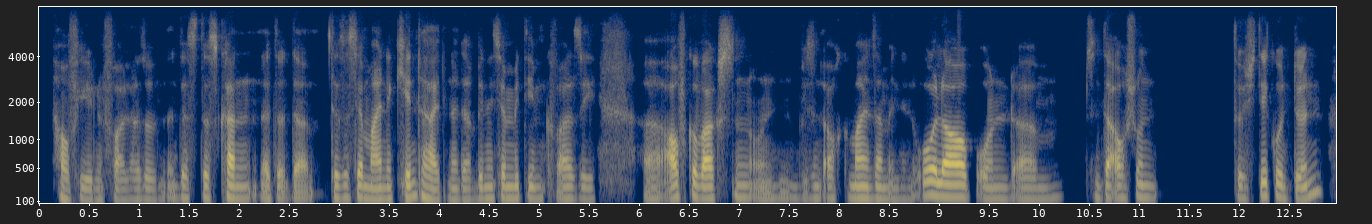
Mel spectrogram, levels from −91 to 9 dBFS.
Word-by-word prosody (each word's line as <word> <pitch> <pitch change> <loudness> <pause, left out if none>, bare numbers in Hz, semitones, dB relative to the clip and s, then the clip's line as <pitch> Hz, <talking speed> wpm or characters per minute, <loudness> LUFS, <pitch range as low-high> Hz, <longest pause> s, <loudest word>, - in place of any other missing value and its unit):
Auf - - -3
jeden 115 -1 -7
Fall. 115 0 -6
Also, 120 0 -8
das 130 +1 -9
das 135 -2 -3
kann 130 -2 +3
da - - -3
da 65 0 -4 0.2
das 135 -1 -4
ist 135 - -7
ja 140 - +5
meine 120 -1 0
Kindheit, 135 -5 0
ne, 120 -1 -7
da 115 0 -6
bin 125 +1 -6
ich 130 - -7
ja 135 - -1
mit 130 0 -5
ihm 125 -1 -6
quasi, 125 -1 -6 0.5
äh, - - -7
aufgewachsen 135 0 +3
und 65 - -12
wir - - -16
sind 130 0 -9
auch 130 - -6
gemeinsam 130 -2 -1
in - - -12
den 120 0 -18
Urlaub 145 -3 +9
und, 125 0 -7
ähm, 120 +3 -9 0.2
sind 135 -4 -11
da - - +5
auch 135 - 0
schon 135 -1 -7 0.8
durch 130 -2 -8
dick 155 0 -1
und 135 -5 -3
dünn, 160 +11 -2
130 Hz, 195 wpm, -23 LUFS, 120-135 Hz, 0.8 s, Urlaub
